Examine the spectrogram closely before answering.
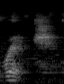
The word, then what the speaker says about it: wrench: Lysandra, which letter is silent in the word wrench? W. Correct.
